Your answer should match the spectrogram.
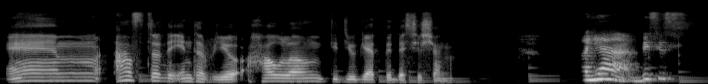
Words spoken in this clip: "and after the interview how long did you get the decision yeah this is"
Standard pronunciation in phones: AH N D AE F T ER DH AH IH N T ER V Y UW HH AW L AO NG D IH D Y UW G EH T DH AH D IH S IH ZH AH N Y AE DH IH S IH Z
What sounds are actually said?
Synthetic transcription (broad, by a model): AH N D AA F T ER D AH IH N T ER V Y UW HH AW L AO NG D IH D Y UW G EH T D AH D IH S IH S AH N Y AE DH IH S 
